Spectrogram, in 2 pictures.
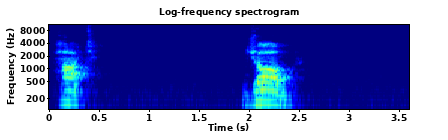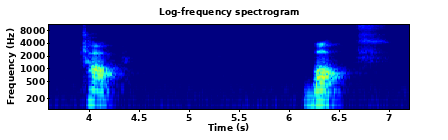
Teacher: is a single and short vowel sound the mouth is wide open the tongue position is at the back side of the mouth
